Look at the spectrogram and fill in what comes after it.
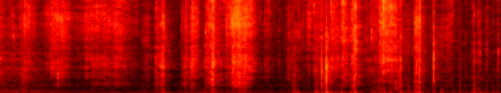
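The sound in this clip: A paper note from a best friend is handled, giving soft irregular rustling and crinkling with many small crackles, quiet and with no talk.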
